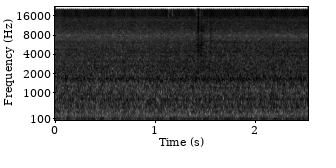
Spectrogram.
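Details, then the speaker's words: 2003 GMC Envoy idling with a coil/plug disconnected on the bad cylinder: steady low hum, no spark snap, no change in running, dead cylinder causing random misfire, rough running and flashing check engine light. "and you can just tell it was running rough so this is the bad cylinder hopefully you can tell"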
